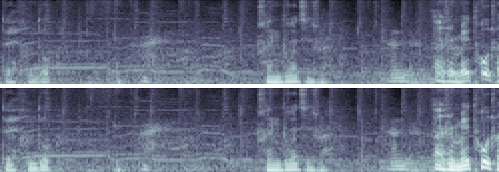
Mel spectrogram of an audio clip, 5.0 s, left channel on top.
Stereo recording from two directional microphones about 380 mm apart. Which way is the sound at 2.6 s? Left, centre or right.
Centre.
